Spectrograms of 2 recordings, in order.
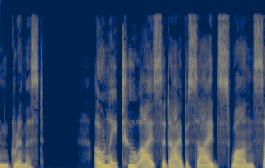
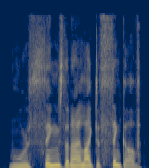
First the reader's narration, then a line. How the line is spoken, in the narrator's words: Swan said grimly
